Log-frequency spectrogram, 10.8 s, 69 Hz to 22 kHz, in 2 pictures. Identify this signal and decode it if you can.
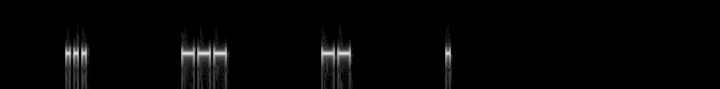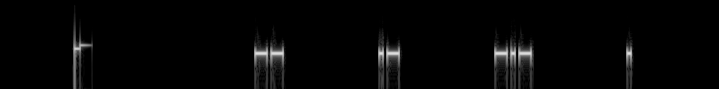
Morse code, heard as a keyed tone, about 39 wpm, spaced as for 11 wpm, 700 Hz. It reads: SOME MAKE
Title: 8x Character Spacing - Top 100 Words - 40wpm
